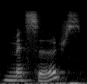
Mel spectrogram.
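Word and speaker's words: Messrs.: this uh particular thing m slash s is pronounced as messers message means it is sort of a plural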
